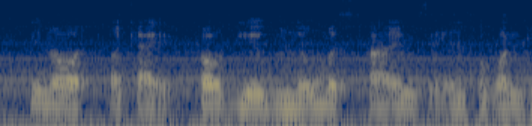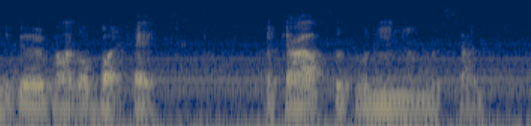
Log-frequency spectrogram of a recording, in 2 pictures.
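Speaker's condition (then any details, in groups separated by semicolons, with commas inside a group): Cerebral palsy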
